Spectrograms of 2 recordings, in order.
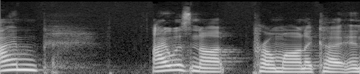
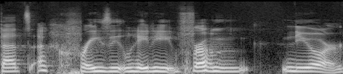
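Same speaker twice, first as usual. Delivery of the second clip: ordinary delivery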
